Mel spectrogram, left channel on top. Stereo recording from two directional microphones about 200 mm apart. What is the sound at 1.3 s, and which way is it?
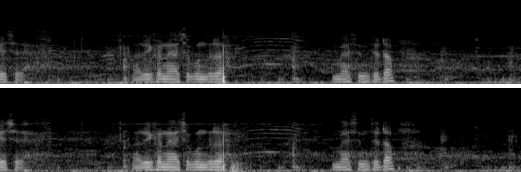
Speech, 35° right (ahead or behind).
